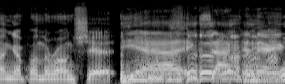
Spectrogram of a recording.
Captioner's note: Jinkx laughing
